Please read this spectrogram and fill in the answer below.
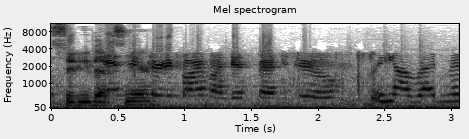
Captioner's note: radio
